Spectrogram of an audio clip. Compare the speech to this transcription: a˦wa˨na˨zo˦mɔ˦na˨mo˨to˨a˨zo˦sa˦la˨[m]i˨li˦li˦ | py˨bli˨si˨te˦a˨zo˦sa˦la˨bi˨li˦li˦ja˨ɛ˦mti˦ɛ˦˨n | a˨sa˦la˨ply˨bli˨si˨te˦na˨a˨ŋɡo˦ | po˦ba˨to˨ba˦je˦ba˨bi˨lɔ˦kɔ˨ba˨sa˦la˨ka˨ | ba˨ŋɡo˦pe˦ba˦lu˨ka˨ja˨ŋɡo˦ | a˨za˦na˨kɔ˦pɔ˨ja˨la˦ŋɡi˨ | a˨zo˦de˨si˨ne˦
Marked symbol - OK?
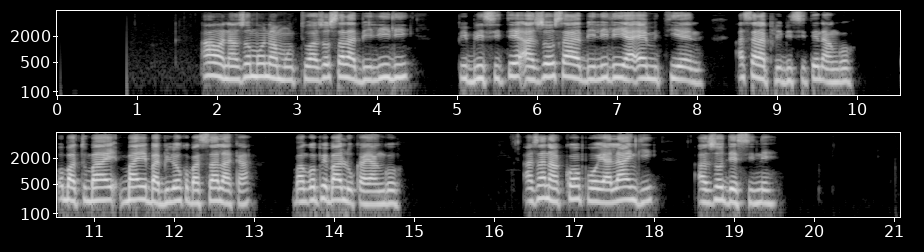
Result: no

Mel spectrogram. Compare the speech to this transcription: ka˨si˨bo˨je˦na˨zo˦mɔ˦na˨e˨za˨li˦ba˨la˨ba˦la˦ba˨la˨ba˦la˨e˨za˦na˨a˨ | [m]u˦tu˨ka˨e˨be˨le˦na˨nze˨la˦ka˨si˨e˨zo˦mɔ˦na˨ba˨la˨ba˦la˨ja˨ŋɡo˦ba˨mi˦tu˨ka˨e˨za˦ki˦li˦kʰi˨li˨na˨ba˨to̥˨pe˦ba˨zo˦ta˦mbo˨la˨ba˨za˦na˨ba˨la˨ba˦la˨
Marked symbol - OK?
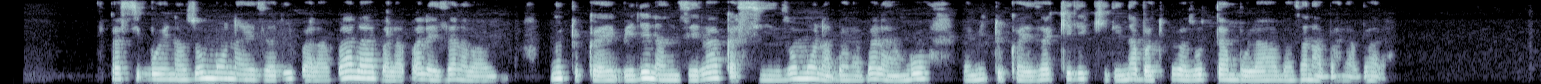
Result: yes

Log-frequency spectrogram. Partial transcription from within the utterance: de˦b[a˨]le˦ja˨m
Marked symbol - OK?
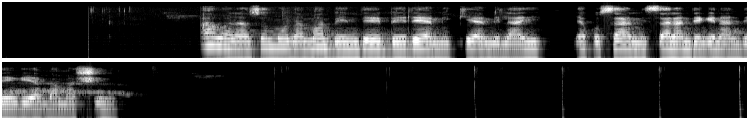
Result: no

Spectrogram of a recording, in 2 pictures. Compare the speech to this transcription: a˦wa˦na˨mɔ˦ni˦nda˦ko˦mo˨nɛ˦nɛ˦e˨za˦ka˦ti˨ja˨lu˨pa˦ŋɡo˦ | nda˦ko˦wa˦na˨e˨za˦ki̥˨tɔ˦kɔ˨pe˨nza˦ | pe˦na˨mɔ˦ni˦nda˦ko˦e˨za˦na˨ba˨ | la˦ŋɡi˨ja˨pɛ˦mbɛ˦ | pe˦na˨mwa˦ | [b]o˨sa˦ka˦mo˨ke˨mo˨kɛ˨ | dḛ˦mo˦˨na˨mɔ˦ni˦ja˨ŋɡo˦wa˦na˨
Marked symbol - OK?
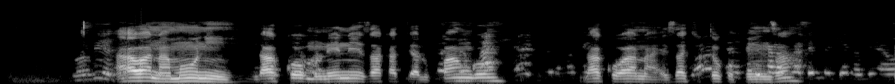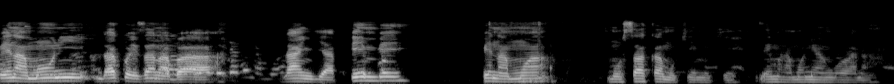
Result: no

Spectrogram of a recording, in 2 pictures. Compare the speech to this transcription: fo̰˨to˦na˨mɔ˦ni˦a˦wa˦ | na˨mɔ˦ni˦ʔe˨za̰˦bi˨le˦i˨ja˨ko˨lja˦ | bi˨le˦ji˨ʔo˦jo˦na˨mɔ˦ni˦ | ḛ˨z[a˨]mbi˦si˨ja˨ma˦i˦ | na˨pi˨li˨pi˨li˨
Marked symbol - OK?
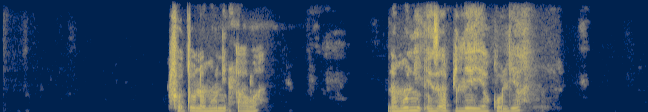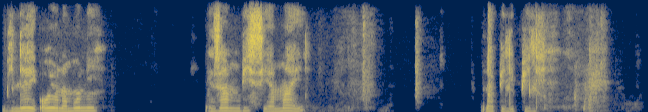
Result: no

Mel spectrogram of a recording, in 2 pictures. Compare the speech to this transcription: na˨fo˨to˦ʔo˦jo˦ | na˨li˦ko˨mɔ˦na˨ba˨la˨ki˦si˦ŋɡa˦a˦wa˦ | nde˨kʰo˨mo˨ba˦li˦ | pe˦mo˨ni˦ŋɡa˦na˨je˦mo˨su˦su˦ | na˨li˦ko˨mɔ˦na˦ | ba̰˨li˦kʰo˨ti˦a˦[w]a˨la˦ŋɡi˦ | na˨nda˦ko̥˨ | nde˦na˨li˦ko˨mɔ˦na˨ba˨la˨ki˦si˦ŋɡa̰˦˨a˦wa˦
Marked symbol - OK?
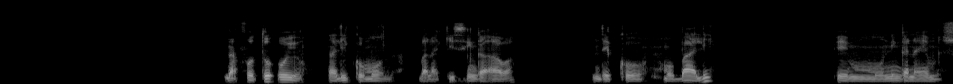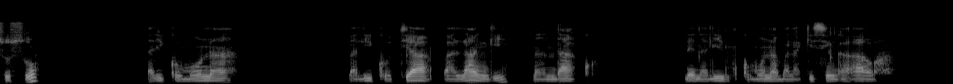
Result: no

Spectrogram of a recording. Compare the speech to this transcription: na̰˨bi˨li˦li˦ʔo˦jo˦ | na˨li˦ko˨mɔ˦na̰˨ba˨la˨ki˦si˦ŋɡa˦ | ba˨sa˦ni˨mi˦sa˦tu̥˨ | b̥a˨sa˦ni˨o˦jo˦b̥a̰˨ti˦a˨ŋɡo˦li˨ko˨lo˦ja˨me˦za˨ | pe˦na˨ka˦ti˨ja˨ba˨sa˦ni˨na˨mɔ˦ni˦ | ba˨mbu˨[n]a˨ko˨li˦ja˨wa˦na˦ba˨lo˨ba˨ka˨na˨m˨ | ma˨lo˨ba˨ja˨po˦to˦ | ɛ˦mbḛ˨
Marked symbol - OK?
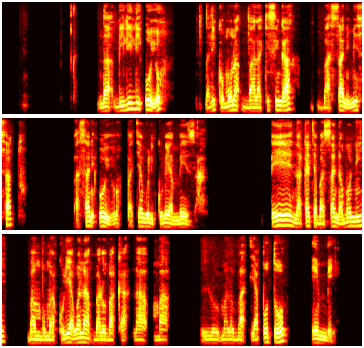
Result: no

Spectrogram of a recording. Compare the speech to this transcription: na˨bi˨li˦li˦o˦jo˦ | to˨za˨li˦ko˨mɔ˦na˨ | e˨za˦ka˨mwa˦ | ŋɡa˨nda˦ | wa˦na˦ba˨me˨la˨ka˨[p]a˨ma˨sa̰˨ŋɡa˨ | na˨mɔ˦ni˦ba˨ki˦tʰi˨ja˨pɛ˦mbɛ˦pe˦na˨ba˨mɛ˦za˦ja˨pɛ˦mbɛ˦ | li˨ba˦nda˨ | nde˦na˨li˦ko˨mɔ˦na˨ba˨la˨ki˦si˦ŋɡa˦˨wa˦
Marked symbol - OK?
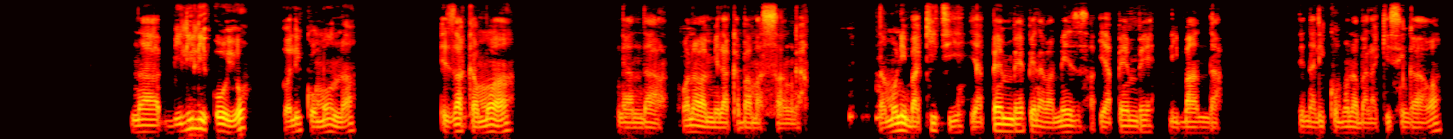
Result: no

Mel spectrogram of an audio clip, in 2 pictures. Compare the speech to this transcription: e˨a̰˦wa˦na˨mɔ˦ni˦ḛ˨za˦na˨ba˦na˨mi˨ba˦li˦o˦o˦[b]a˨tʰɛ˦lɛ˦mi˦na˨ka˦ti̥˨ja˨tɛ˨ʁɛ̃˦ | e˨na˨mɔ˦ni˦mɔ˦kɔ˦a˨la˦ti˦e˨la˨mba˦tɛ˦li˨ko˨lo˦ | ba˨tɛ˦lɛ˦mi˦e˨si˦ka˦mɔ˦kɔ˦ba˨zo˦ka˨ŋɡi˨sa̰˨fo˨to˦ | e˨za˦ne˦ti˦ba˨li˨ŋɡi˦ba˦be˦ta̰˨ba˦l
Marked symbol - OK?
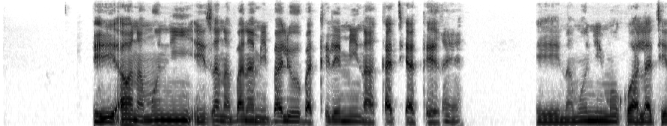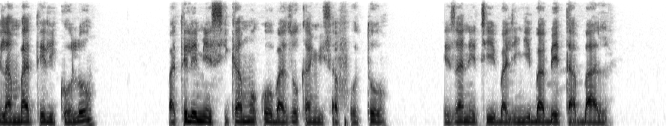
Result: yes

